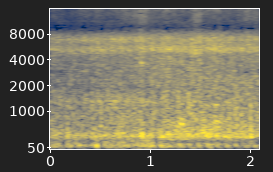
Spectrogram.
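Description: Steady low rumble of a vehicle travelling on a rural road, with some wind on the microphone.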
